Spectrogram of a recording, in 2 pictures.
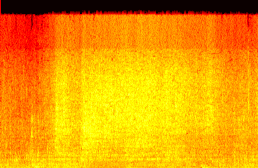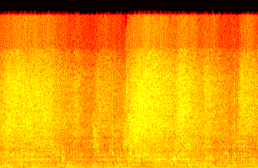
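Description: Mutton chops frying in a pot with onions for a salan, a loud steady sizzle and hiss that swells and eases in waves, with no voices over it.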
